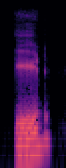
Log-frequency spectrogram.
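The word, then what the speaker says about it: aide: अच्छा उच्चारण वही है एड लेकिन एड का मतलब मदद नहीं बल्कि मदद करने वाला व्यक्ति यानी सहायक होता है।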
